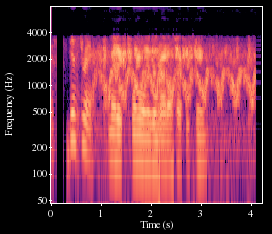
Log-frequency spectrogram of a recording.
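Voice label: Public Safety Tactical, p25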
